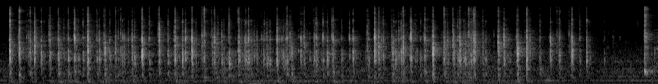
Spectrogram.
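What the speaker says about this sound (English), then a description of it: "give you a little demo of what it sounds like to type on a mechanical keyboard" Rapid, crisp clicking keystrokes on a Corsair K90 mechanical keyboard, typed continuously and close up in a quiet room with no talking, tapering off near the end.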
